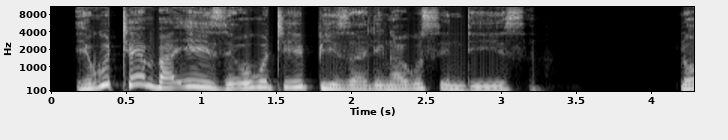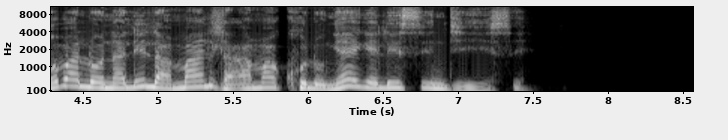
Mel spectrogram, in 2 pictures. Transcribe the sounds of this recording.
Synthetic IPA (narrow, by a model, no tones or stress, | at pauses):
jiɣutʰɛmbʱaizɛuɣutʰiːb̥ʱizaliŋaɣusindʱiːsa | lɔβalɔnalilamand͡ɮʱaːmakʰuluŋɛɣɛlisindʱiːsɛ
